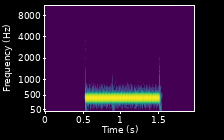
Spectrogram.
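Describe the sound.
A telephone ringing tone sounds while a call is placed: one steady, mid-pitched tone lasting about a second, with silence before and after it.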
